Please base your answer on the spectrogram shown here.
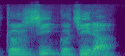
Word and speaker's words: Gojira: I'm just like, I believe the correct pronunciation is Gojira.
